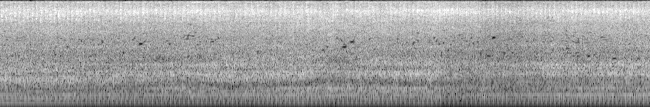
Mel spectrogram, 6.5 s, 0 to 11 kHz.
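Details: Craftsman Eager 1 self-propelled lawn mower with a Tecumseh 5.5HP single-cylinder engine, after a carburetor clean and a throttle spring tightening. It holds a steady, even beat of about three firings a second with no hunting. Normal running.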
